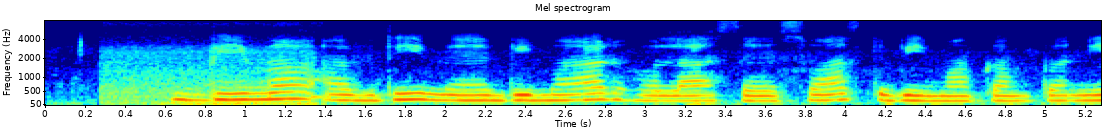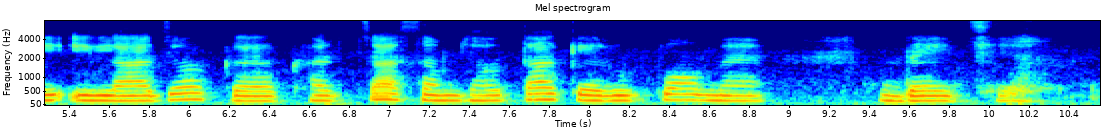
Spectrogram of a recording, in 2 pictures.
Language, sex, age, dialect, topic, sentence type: Maithili, female, 18-24, Angika, banking, statement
